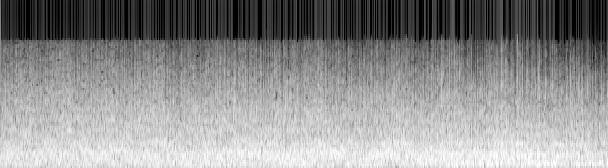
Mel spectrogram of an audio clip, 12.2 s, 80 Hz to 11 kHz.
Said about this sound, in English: Three engines throttling down to 72% of the rated thrust as the shuttle goes through the realm of maximum aerodynamic pressure. Altitude 5 miles. Downrange 8 miles from Kennedy Space Center. Speed 1,500 miles an hour.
